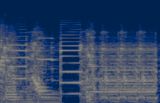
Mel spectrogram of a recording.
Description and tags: Randomly played, spliced and quantized guitar track.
